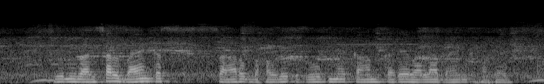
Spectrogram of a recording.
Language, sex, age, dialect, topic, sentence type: Bhojpuri, male, 25-30, Northern, banking, statement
